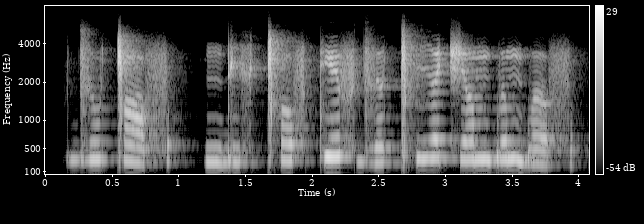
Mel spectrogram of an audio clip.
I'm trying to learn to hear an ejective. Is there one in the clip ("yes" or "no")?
no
